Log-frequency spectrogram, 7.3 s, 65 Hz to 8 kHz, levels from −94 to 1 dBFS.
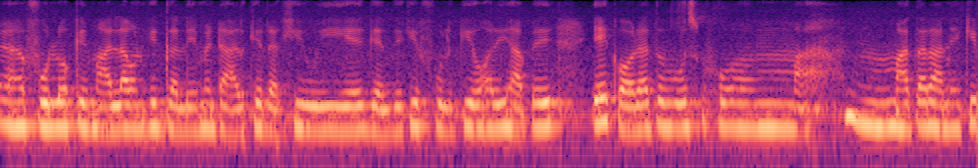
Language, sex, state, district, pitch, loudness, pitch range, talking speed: Hindi, female, Bihar, West Champaran, 210 Hz, -16 LUFS, 200-215 Hz, 235 wpm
